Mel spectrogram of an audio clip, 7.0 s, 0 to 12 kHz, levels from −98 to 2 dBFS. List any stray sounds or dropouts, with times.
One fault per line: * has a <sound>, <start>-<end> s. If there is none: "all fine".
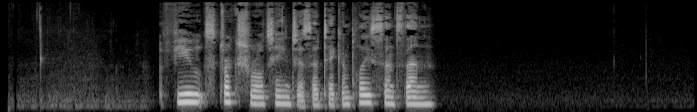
all fine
